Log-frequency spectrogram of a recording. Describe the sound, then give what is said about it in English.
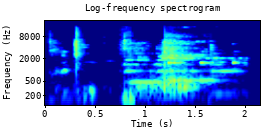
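A phone notification goes off: a couple of quick clicky blips, then a brighter, longer electronic tone with steady ringing pitches that fades after about a second. No one speaks. “Sorry, phone.”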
